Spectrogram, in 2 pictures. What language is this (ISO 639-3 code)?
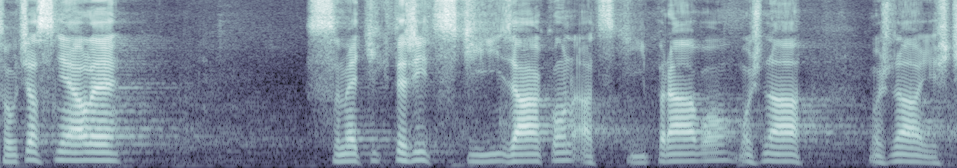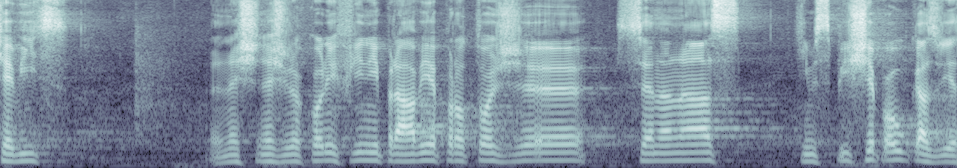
ces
